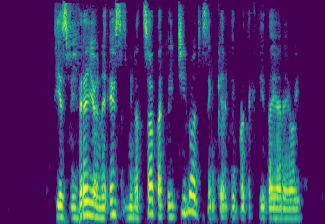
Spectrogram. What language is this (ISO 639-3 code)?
epo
